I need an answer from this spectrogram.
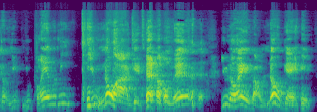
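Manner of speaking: mock angry Moneybags. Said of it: "He got a guy up there".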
